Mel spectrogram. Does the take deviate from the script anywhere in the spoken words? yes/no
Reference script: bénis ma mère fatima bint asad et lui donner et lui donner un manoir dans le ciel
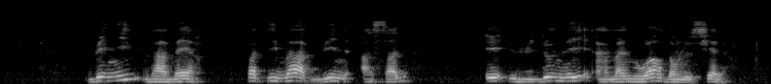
yes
